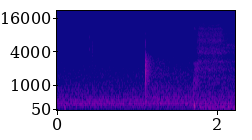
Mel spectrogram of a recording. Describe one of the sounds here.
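A cue ball clicks against a red snooker ball.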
